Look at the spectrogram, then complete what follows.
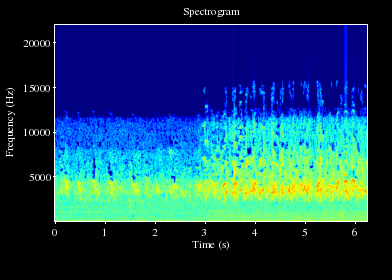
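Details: Newly hatched chicks of Legbar, Silver Wyandotte, Sussex and GSG Wyandotte breeds, hatched 28 June 2023; high thin peeps start sparse, then become a dense, rapid chorus from about three seconds, over a steady low machine hum.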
